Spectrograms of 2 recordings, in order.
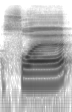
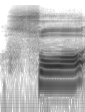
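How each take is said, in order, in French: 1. La syllabe se prononce légère et fine. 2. La syllabe se prononce lourde et profonde. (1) "et non pas soe" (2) "le alif sera également grave"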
